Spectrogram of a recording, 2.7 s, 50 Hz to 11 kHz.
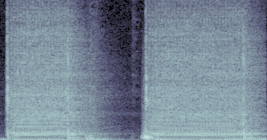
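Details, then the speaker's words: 1984 Ford Escort diesel barn find, non-running, key turned on after the ground cable was cleaned: the electric vacuum pump buzzes steadily, cuts out briefly and restarts, with no hissing and no vacuum leak. Working normally. "Oh, now we got some electric motor starting up that wasn't running before. It kind of freaked me out. It's definitely the vacuum pump."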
